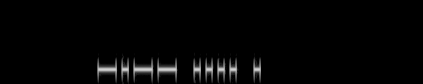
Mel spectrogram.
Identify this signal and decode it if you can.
Morse code, heard as a keyed tone, about 20 wpm, 700 Hz. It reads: YHE
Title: USA Call Sign Postfixes - 3 Letters 20wpm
